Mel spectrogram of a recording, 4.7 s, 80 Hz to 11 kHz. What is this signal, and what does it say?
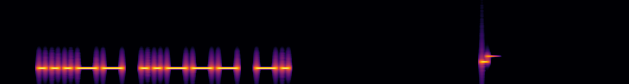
Morse code, heard as a keyed tone, about 25 wpm, 700 Hz. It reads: 32N
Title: Common Cut Numbers - 3-Digit 25wpm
